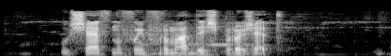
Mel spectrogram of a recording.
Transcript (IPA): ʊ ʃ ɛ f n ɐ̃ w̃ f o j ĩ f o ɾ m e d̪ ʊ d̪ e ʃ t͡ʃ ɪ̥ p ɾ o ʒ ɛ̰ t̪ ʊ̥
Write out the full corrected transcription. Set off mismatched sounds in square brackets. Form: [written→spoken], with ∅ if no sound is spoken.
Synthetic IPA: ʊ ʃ ɛ f n ɐ̃ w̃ f o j ĩ f o ɾ m [e→a] d̪ ʊ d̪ e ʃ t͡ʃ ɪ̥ p ɾ o ʒ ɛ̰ t̪ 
